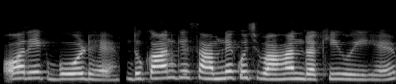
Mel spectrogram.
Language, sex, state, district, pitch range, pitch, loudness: Hindi, female, West Bengal, Paschim Medinipur, 240-285 Hz, 255 Hz, -16 LUFS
